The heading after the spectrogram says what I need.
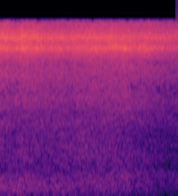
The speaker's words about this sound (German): Du nimmst mich mit, mit jeder Welle, die zurückflutet und der Sand, der unter meinen Füßen von dir hinweggespült wird.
